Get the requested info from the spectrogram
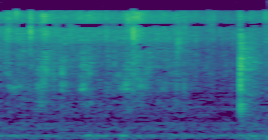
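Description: Faint sizzling of salted egg yolk frying in a little oil in a wok, with light scrapes and taps of a metal ladle stirring it, one slightly louder tick near the end.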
